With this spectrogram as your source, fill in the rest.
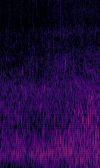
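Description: Water running in a stream beside a small old concrete bridge in Vaynor woodland near Merthyr Tydfil, a steady close rushing and trickling hiss that goes on without a break and with no voices.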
